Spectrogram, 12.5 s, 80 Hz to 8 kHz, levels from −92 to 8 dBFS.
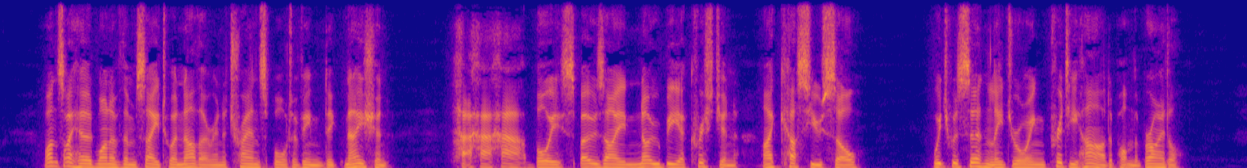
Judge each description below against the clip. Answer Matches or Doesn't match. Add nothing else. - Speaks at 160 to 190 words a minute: Matches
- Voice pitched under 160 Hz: Matches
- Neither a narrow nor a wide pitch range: Matches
